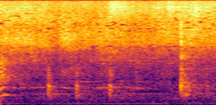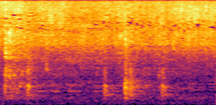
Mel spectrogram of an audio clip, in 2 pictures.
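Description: Spotted dove meat frying in spice paste in a metal wok, sizzling steadily, while a metal ladle-spatula stirs it and scrapes and clicks against the pan every second or so.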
